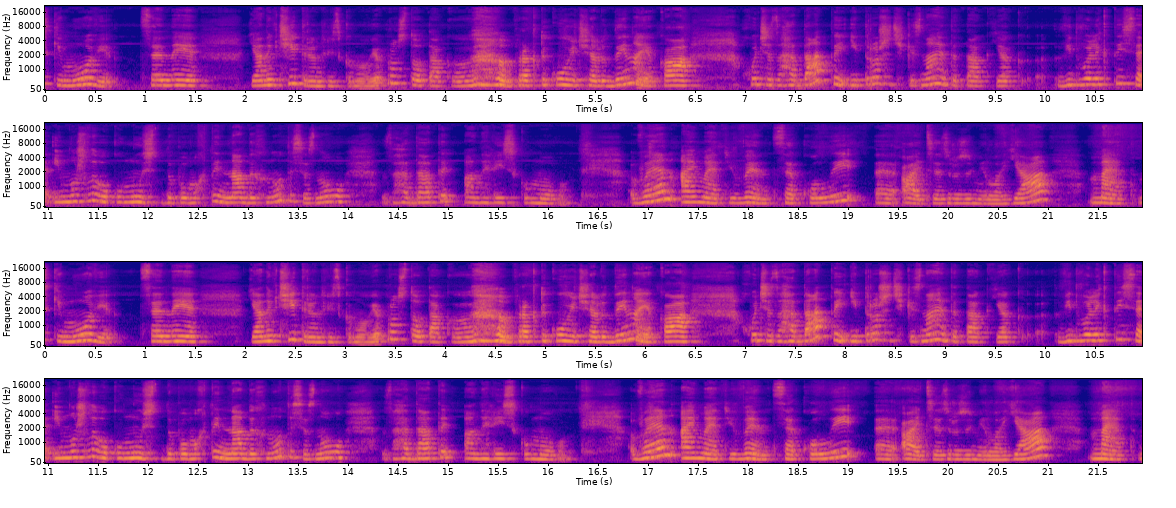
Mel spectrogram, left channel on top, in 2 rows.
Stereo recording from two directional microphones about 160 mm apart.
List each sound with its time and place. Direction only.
0.0 s a woman's voice: 15° left (ahead or behind)
16.9 s speech: 20° left (ahead or behind)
